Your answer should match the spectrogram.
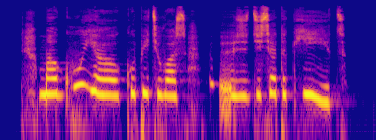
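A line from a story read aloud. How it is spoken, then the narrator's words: Timid babbling. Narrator (Russian): робко пролепетала она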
